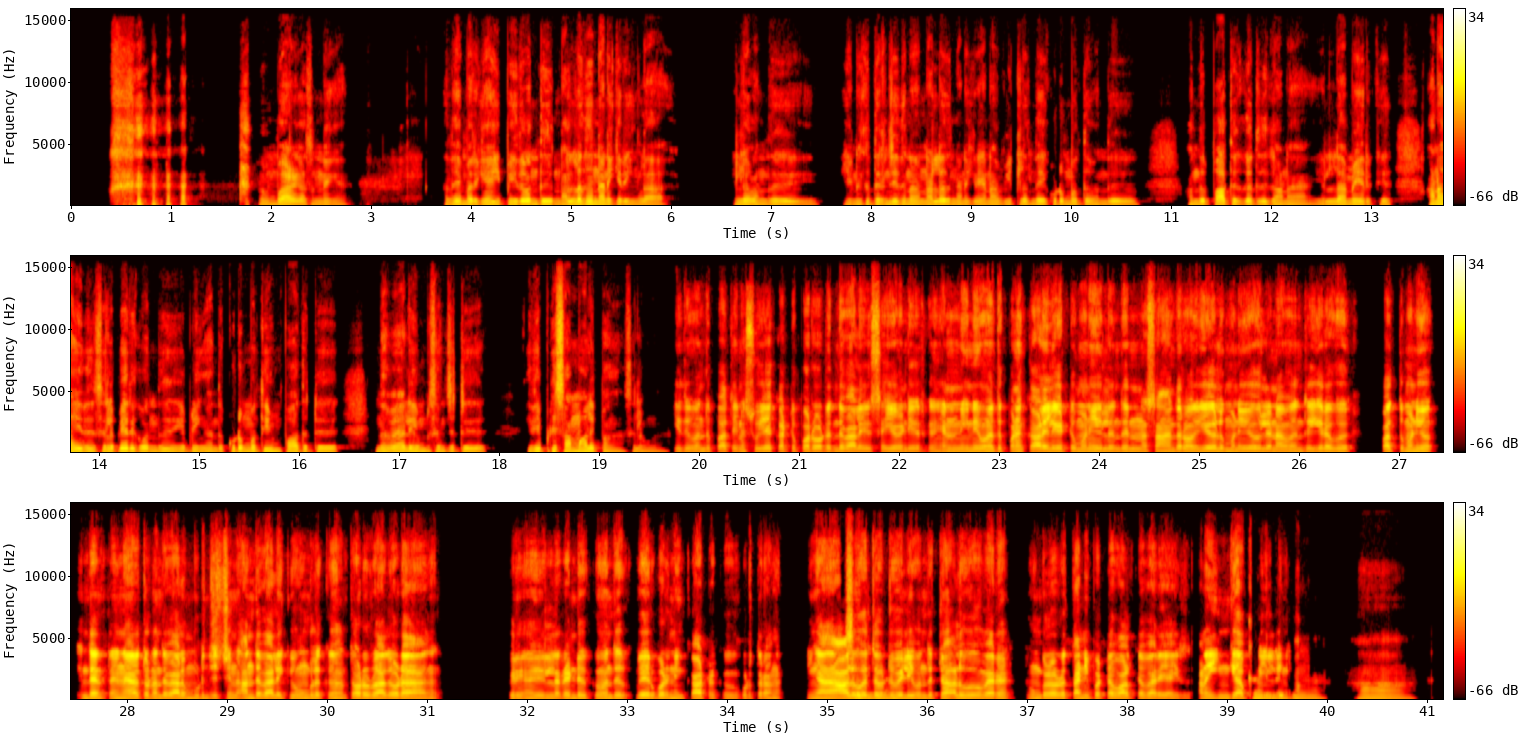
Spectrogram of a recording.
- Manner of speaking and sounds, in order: laugh; other noise; other background noise; surprised: "ஆனா இது சில பேருக்கு வந்து … எப்படி சமாளிப்பாங்க சிலவங்க?"
- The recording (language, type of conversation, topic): Tamil, podcast, மெய்நிகர் வேலை உங்கள் சமநிலைக்கு உதவுகிறதா, அல்லது அதை கஷ்டப்படுத்துகிறதா?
